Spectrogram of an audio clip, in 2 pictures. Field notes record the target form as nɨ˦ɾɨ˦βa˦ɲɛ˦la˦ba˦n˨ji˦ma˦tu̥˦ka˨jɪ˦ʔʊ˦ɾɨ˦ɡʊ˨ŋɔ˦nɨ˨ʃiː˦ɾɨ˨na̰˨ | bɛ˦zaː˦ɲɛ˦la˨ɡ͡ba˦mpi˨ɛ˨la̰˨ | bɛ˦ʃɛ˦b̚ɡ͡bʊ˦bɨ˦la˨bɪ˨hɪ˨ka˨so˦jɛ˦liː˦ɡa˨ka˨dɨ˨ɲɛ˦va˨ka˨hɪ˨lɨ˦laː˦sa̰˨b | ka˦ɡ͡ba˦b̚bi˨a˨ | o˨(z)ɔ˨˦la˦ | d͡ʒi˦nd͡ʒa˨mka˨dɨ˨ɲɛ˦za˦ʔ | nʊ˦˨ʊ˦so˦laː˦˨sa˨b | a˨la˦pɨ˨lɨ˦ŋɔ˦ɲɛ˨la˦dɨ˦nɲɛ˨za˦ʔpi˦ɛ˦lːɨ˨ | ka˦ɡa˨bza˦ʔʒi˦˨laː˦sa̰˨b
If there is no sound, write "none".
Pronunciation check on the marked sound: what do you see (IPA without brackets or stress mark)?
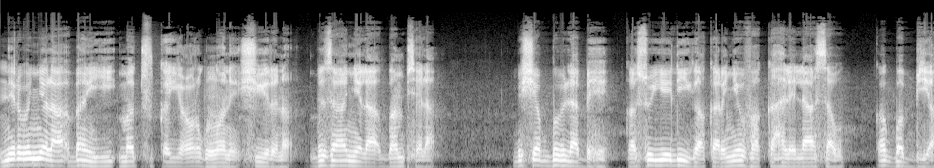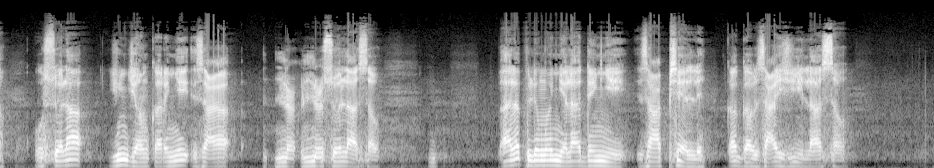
s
